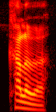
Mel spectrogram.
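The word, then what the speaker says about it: Chalara: It all started with something called cholera, pronounced cholera. This airborne fungus infects and kills our native ash trees.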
